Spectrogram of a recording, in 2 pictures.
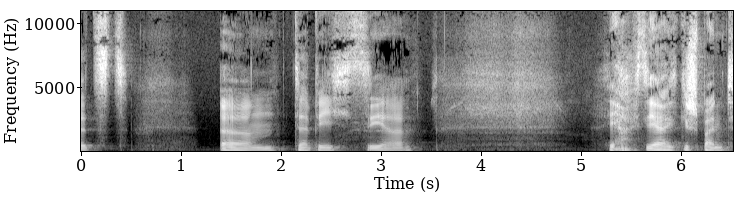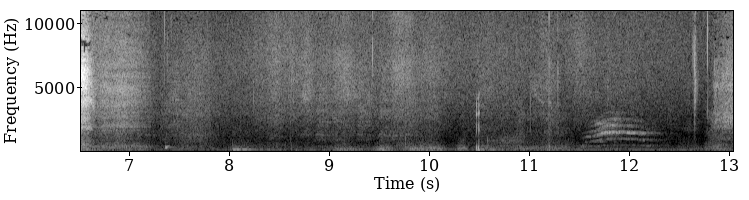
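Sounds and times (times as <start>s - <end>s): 
speech: 0.0s - 0.6s, 1.4s - 3.4s, 5.3s - 6.7s
agitated cat meowing: 11.6s - 12.3s.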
